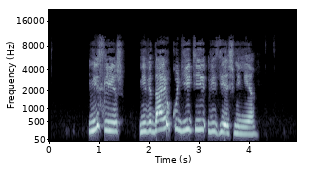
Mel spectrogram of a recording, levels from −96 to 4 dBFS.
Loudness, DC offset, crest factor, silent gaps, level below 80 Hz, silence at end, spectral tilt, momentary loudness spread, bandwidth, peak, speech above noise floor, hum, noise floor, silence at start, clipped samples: -18 LUFS; under 0.1%; 18 dB; none; -70 dBFS; 0.8 s; -4.5 dB/octave; 9 LU; 10.5 kHz; -2 dBFS; 57 dB; none; -75 dBFS; 0.8 s; under 0.1%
